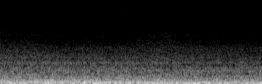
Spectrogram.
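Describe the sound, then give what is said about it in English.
Steady road rumble from inside a moving vehicle in traffic as the driver crosses another lane beside a milk truck, a dense low drone with no distinct pass-by standing out and no voices. “I gotta cross another lane here and not die by this milk truck.”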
